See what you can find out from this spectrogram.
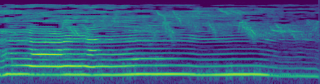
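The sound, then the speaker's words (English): A loud, mournful howl held on one steady pitch for about three seconds, sagging slightly as it fades at the end. It stands alone, with no talking around it. “So at last he lifted up his head, jar and all, and made a loud, roaring noise of sadness and despair.”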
